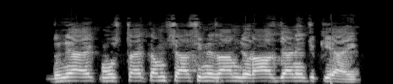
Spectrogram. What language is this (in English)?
Sindhi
